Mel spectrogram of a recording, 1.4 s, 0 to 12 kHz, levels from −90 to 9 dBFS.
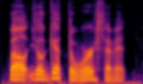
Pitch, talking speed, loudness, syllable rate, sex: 125 Hz, 250 wpm, -17 LUFS, 6.2 syllables/s, female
